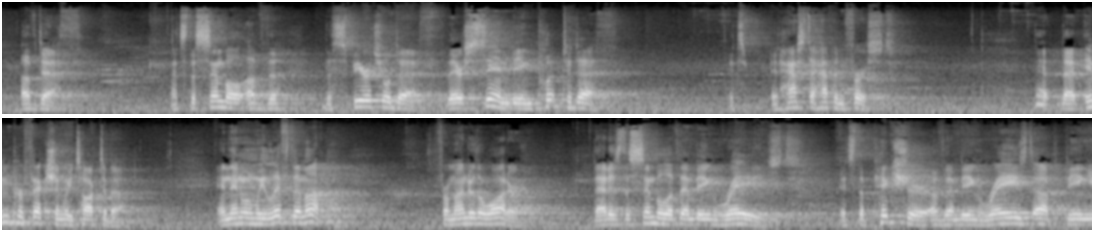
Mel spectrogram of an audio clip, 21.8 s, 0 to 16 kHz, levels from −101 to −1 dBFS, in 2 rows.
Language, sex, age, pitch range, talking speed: English, male, 40-59, 130-160 Hz, 155 wpm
